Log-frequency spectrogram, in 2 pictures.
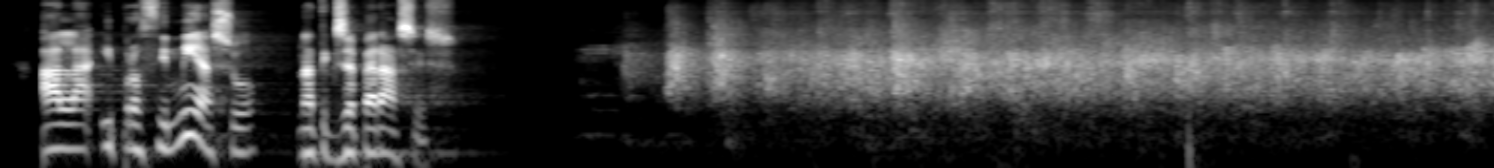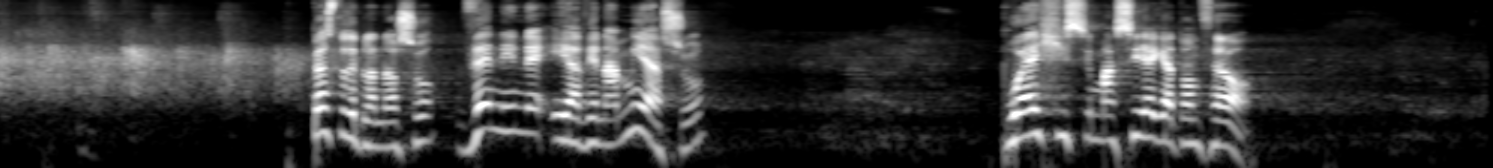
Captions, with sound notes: but your willingness to overcome it! [Applause] Tell your neighbour, "It is not your weakness that matters to God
